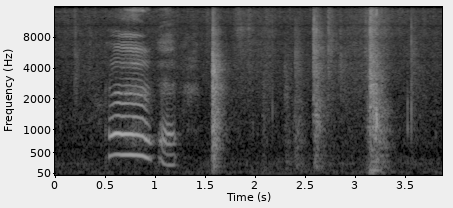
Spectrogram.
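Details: A short infant vocal sound, then three brief, abrupt hiccups about a second apart in a quiet room: infant hiccups.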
